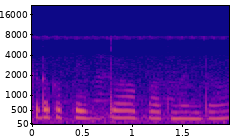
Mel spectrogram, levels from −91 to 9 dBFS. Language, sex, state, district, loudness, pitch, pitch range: Telugu, female, Andhra Pradesh, Krishna, -41 LUFS, 230 Hz, 220-245 Hz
